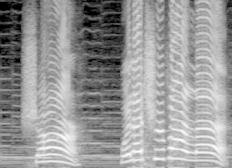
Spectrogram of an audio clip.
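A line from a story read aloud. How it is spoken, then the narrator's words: Grandmother calling loudly. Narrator (Chinese): 奶奶就在门口嚷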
